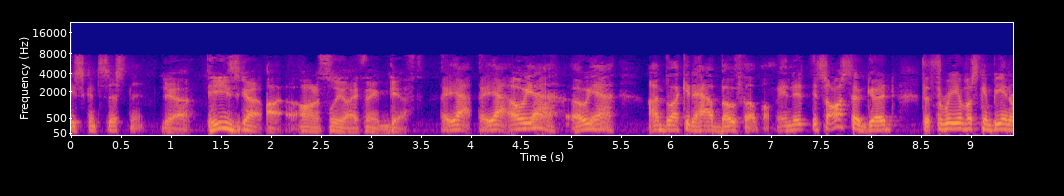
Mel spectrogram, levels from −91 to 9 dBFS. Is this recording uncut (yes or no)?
no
